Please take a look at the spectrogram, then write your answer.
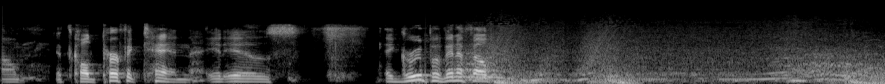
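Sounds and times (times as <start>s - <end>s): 
speech: 0.0s - 5.3s
IndyCar race car engines roaring at the start of the Gateway race: 4.6s - 8.8s.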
